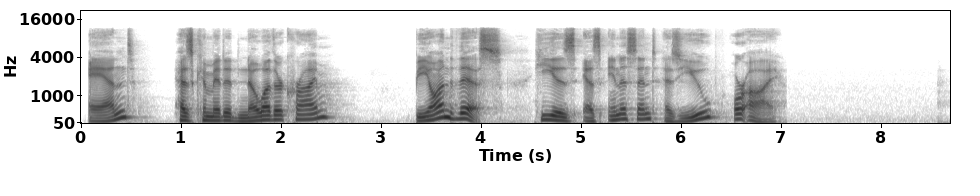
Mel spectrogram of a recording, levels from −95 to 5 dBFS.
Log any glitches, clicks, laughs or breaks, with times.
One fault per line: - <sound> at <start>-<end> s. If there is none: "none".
none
